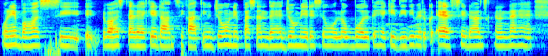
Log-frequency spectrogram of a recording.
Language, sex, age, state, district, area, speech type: Hindi, female, 18-30, Madhya Pradesh, Katni, rural, spontaneous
